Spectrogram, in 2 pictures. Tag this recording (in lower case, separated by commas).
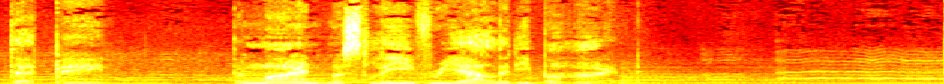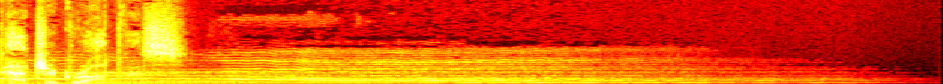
speech, music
